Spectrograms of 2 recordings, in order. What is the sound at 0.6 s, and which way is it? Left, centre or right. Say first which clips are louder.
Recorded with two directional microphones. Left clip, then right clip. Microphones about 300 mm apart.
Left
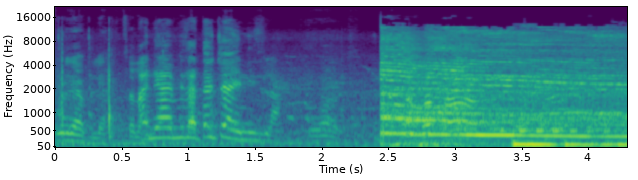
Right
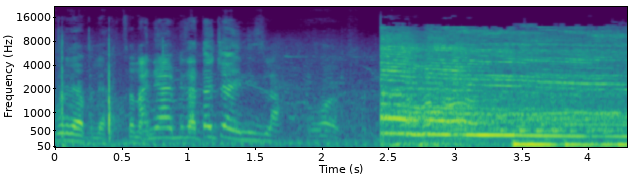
Speech: left 4 dB; left.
